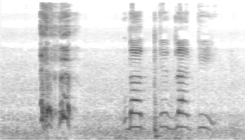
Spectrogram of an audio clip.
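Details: A small boy gives two quick forced coughs, then a short high sing-song vocalization. He is told he has no cough and fakes it, apparently for chocolate or Vicks sweets: a voluntary, feigned cough.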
